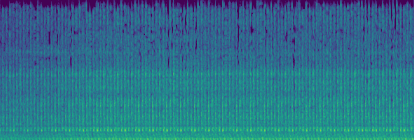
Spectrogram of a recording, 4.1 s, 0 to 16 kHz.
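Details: VW Passat 2.0 TDI PD (BHW) during oil pump conversion, engine covers off: steady diesel idle with even light clatter, about three to four ticks a second, no knock or rattle; the earlier sound is gone and it sounds healthy.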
